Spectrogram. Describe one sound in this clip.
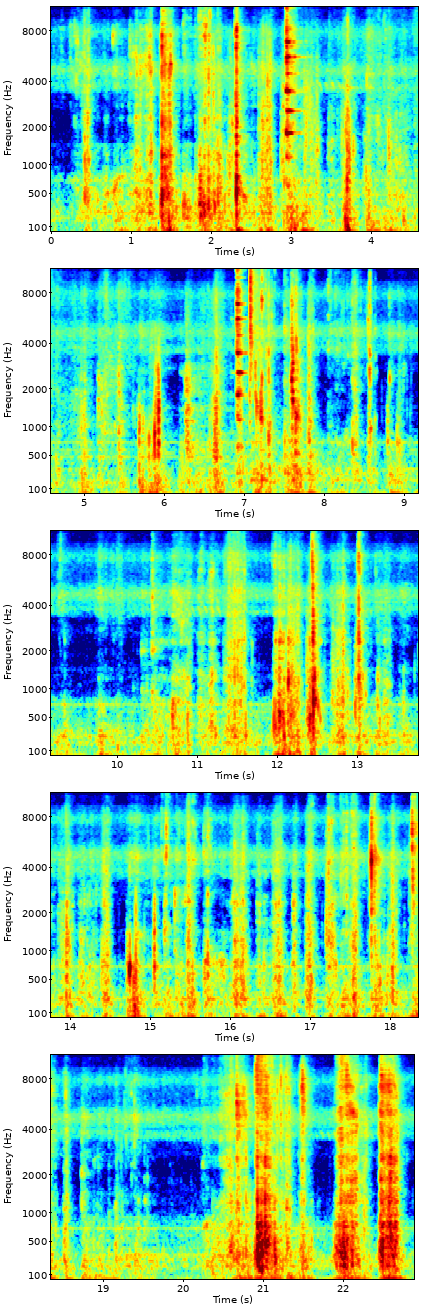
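A young woman chews and slurps soft fruit close to a microphone.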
